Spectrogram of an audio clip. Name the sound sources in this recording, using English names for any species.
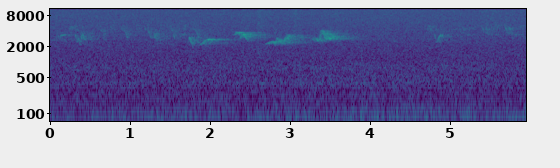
Red-eyed Vireo, Ovenbird, Scarlet Tanager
